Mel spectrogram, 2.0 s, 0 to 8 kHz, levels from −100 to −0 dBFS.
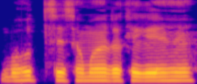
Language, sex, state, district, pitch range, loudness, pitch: Hindi, male, Chhattisgarh, Raigarh, 140-145 Hz, -17 LUFS, 140 Hz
